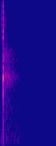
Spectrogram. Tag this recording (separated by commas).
Finger snapping, Hands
